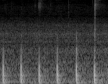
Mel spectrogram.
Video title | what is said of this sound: White bread modified | when it sounds Hollow H listen to that crisp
